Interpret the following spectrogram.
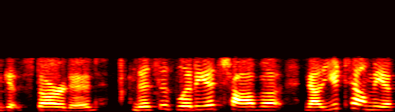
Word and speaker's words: Chava: It's Chava. It's actually Jewish. And the CH is pronounced like you've got pneumonia. Yes. Chava.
